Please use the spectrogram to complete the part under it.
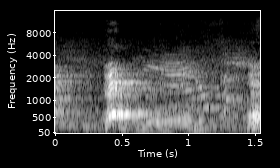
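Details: A talkative female Siberian Husky, being charged at and played with by a baby, gives two short, bright, yodelling talking calls that swoop up and down in pitch, with human voices murmuring between calls.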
